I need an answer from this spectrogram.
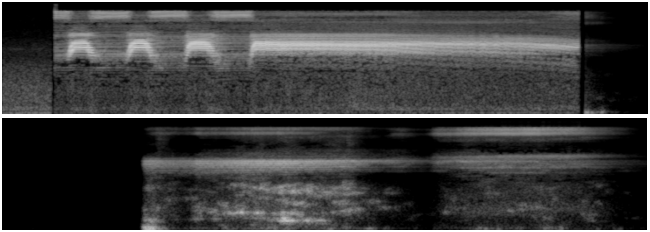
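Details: Cicadas singing in midsummer, their calls said to vary in loudness and character. A loud, high, steady buzz opens with three short pulses, then holds for several seconds. After a brief silence, the buzzing returns with rougher, breathy noise beneath it.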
